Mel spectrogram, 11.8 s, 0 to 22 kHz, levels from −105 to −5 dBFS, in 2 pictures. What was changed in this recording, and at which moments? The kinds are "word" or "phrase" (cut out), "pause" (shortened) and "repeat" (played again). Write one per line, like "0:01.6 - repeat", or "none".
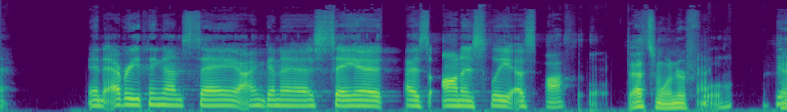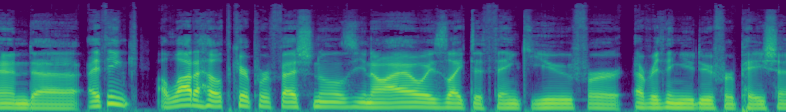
0:07.0 - pause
